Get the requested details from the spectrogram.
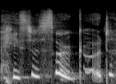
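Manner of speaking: close to tears. Sharing what moved them in the talk, weepy, close to tears. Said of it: "I'm really weepy today".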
